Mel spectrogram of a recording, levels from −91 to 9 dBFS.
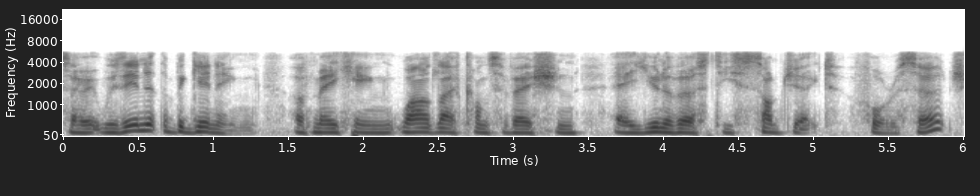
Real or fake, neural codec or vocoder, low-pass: real; none; 5.4 kHz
